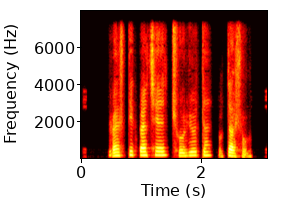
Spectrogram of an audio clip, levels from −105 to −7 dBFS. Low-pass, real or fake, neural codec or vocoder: 7.2 kHz; fake; codec, 24 kHz, 0.9 kbps, WavTokenizer, medium music audio release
